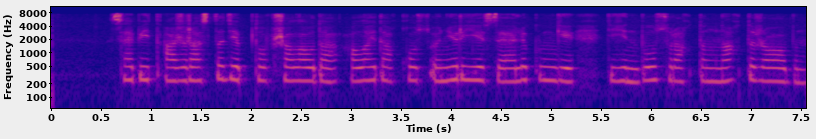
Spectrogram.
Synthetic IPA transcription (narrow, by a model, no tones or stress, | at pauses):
sæbijt̪ʰɑʒəɾɑst̪əd̪e̞p̚t̪ʰo̞pʃɑlˠɑwd̪ɑːlˠɑjd̪ɑqʰo̞sɵne̞ɾije̞sɪælɪkʲʰʏŋɡʲe̞d̪̥e̞jɪnbʊlˠsʊɾɑqt̪əɴnɑqt̪əʒɑwɑbən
